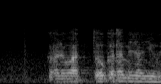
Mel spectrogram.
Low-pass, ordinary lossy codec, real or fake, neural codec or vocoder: 5.4 kHz; none; fake; codec, 16 kHz, 0.4 kbps, LongCat-Audio-Codec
